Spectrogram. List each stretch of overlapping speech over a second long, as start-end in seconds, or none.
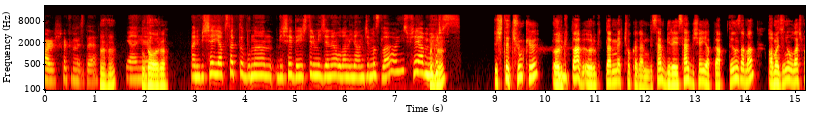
none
